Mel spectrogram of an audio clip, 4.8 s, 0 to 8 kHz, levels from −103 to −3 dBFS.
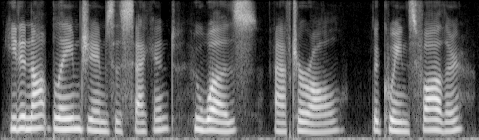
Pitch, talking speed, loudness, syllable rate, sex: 215 Hz, 175 wpm, -17 LUFS, 4.7 syllables/s, female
